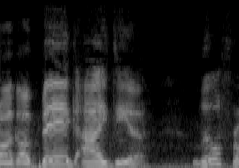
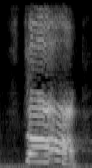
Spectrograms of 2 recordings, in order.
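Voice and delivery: high, loud shouted stop; Little Frog shouting stop at the babies; 9 dB louder than usual. Acted. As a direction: yell it to silence the babies. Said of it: "shouted Little Frog".

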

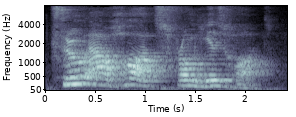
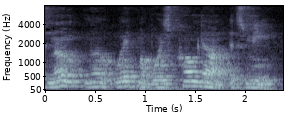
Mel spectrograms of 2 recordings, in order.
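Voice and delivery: low, soft, soothing voice; calming reassurance; 7 semitones lower, 8 dB quieter than usual. Acted. Jesus calming his frightened disciples, low soft reassurance. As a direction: settle frightened friends gently, voice dropped. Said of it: "Jesus cries out and says".

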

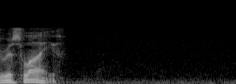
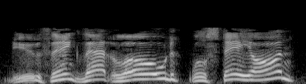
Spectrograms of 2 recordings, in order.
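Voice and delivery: higher doubting stranger's voice; voiced onlooker; 9 semitones higher than usual. A narrator's reading. Another man doubting the load, sceptical. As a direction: sceptical question. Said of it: "asked another man".

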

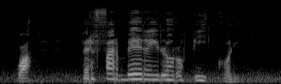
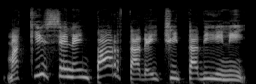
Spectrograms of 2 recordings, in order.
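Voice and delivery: higher, loud dismissive king; callous king interrupting; 7 semitones higher, 6 dB louder than usual. Acted. King interrupting the servant, callous. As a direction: cut him off like a heartless ruler. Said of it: "lo interruppe il re".

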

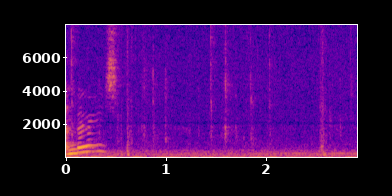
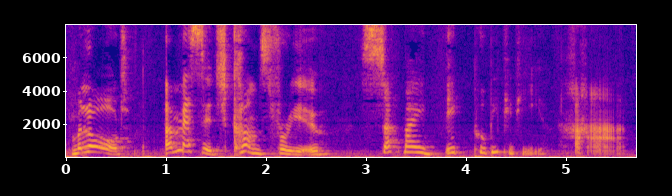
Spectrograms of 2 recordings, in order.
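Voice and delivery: ordinary talk, nothing marked

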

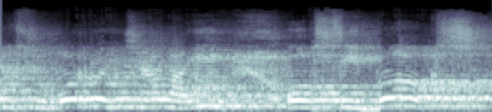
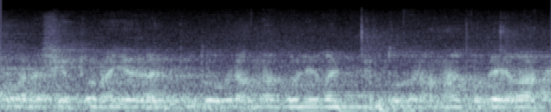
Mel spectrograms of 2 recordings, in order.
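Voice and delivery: much lower, softer grumble; muttered aside; 8 semitones lower, 9 dB quieter than usual. Acted. Comic as the boyfriend grumbling about the drama, low and soft. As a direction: grumble it under your breath.

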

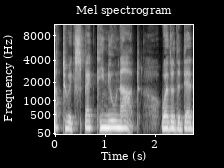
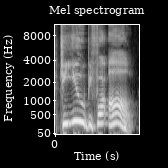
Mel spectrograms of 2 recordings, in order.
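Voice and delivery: high, emphatic cry; impassioned retort; 10 semitones higher, 4 dB louder than usual. A narrator's reading. Murderer answering the visitant, impassioned retort. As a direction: answer with fervour, pitch leaping up.

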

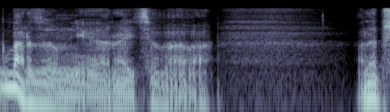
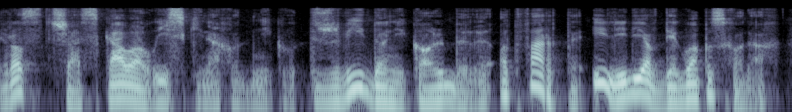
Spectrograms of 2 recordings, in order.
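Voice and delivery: ordinary delivery, nothing marked

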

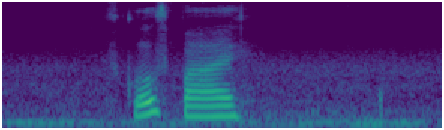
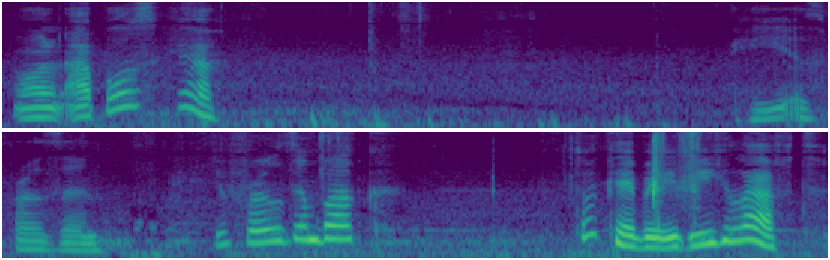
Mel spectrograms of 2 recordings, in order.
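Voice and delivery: high, sweet voice calming a scared deer; soothing pet talk; 6 semitones higher than usual. Acted. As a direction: coo to the frightened deer. Coaxing the deer with apples.

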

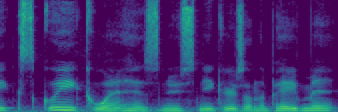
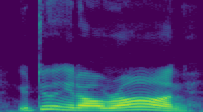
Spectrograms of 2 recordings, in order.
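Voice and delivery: louder, insistent criticism; exasperated correction; 3 semitones higher, 7 dB louder than usual. A narrator's reading. Bert watches Ernie fumble the chain, exasperated. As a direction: break in to correct a friend, loudly.

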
